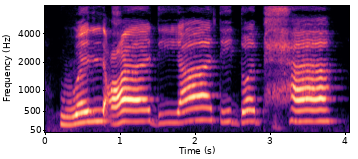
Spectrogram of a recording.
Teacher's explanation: با ساکن ہے، حروف قلقلہ میں سے ہے، اس پہ قلقلہ ہوگا۔ آگے آ رہی ہے ہا کے اوپر زبر تنوین ہے، آیا مکمل ہو رہی ہے تو ہم اس کو 2 حرکت کے برابر لمبا کریں گے۔ · تنوین ختم ہو جائے گی، وقف کی صورت میں ہا پڑھیں گے اس کو اور 2 حرکت لمبا کھینچیں گے۔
